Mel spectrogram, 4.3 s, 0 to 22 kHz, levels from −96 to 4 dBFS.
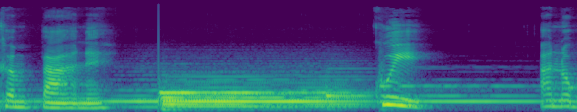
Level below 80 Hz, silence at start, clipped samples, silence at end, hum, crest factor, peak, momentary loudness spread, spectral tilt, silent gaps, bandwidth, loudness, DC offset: -64 dBFS; 0 s; under 0.1%; 0 s; none; 16 dB; 0 dBFS; 14 LU; -6.5 dB/octave; none; 9.4 kHz; -16 LUFS; under 0.1%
